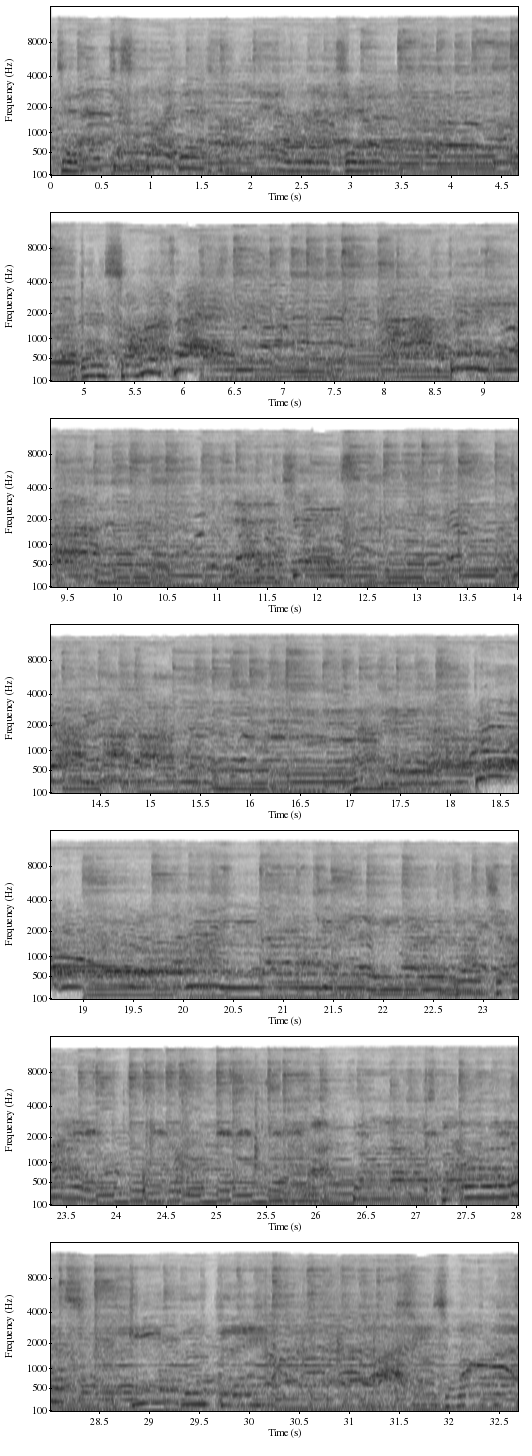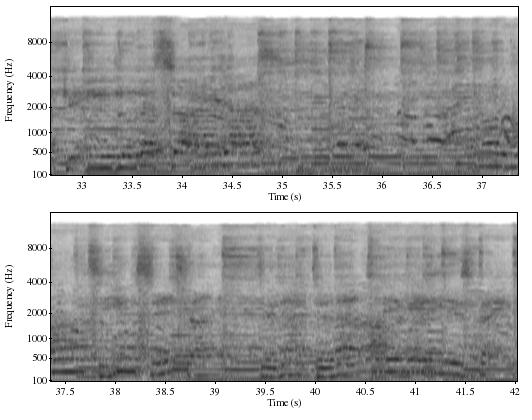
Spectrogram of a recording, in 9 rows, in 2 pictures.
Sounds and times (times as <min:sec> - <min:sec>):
Music: 0:00.0 - 0:42.0.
